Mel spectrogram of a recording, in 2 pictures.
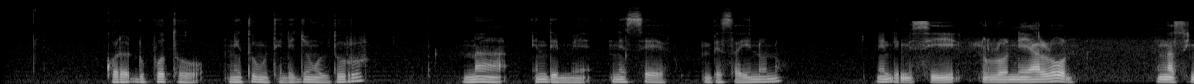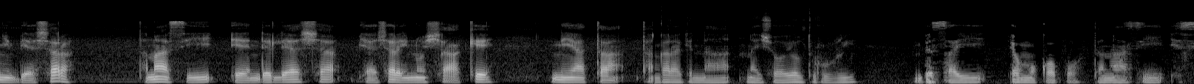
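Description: At 8.99 s, just before "naa naishooyo ilturruri", a 20 ms gap is followed by a duller, boxier tone with nothing above 7.6 kHz, a small level shift and a faint new noise floor. This is likely an input switched to a poorer device. The original sound returns at 18.49 s.

From 21.12 s to the end at 23.89 s, the treble again stops at 7.6 kHz and codec artefacts rise, with no gap at the transition. This is an adaptive stream at a lower bitrate, consistent with AAC falling from about 96 to 16 kbit/s as the connection slowed.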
